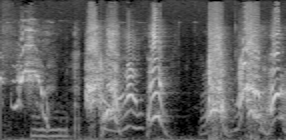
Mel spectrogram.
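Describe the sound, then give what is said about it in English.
Several Dandy Dinmont Terriers bark in quick, high-pitched bursts, with a whiny yelp at the start and a few overlapping yaps that come in clusters. “her troupe of Dandy Dinmont Terriers, which she dressed in tartan hats and bonnets to perform to Highland music, raising money for local charities.”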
